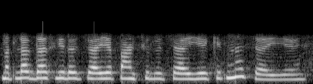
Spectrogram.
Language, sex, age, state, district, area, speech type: Hindi, female, 30-45, Uttar Pradesh, Mau, rural, conversation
